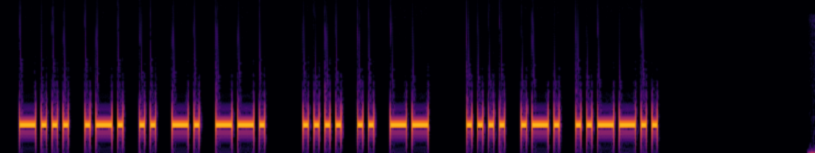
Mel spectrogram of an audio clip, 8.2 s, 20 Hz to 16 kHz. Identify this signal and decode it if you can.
Morse code, heard as a keyed tone, about 22 wpm, 700 Hz. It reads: BRING HIM HR?
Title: Sentences from Top 500 Words and Abbreviations 22wpm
